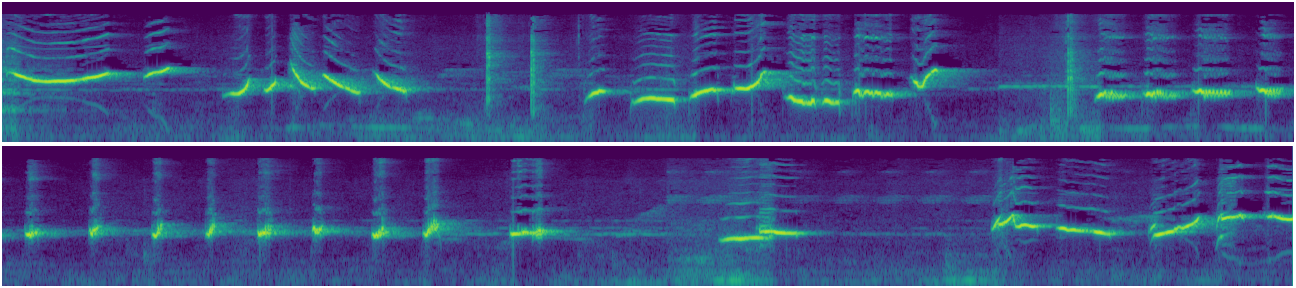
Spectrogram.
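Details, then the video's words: Magpie-robin song at dawn, used to get a quiet bird answering: rich varied whistles, rising slurs, then a long run of short repeated whistled notes, with a few sharp clicks between phrases. "Pancingan PAGI PAGI AGAR MURAI GACOR❗ murai diam pasti ikut NYAUT❗❗"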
